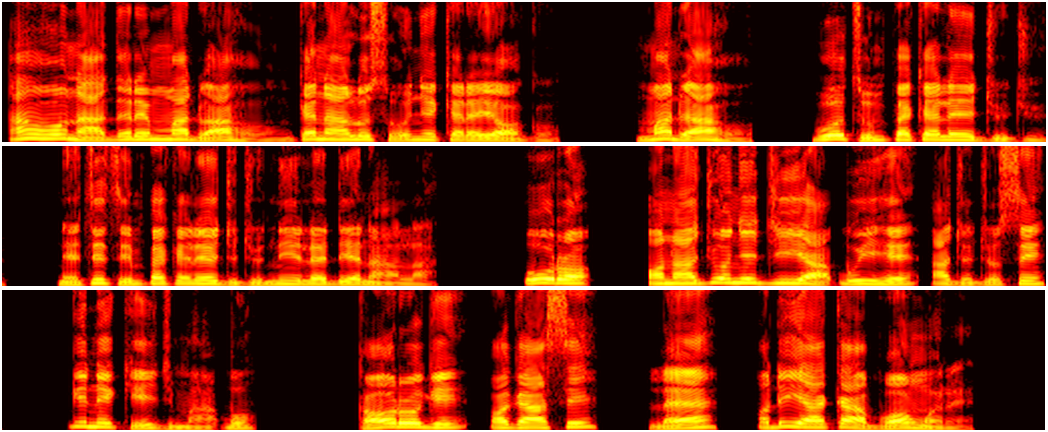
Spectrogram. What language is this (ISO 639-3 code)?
ibo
